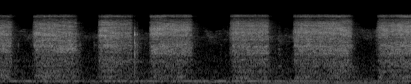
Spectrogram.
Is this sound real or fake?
real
